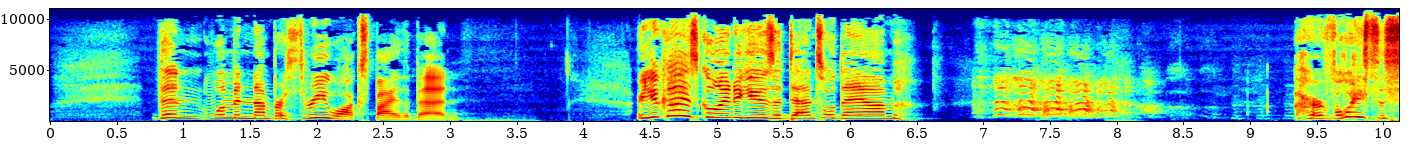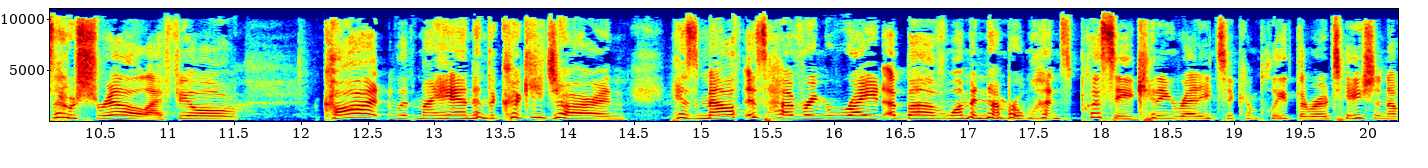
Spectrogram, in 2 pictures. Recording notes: Yet another night of Erotic Open Mic at San Francisco's OneTaste. As the players take the stage and share their sensual stories and songs.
